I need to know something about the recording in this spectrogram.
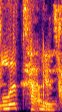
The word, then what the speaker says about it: LaTeX: It's pronounced LaTeX. It's pronounced LaTeX, yeah.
